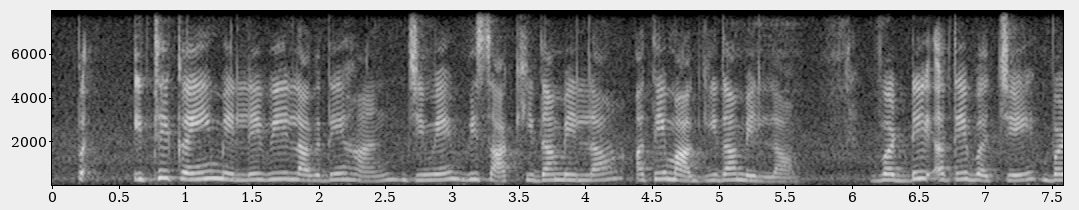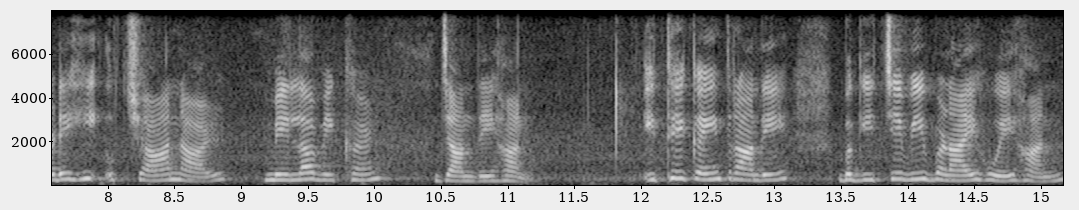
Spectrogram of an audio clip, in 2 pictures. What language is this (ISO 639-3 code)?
pan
